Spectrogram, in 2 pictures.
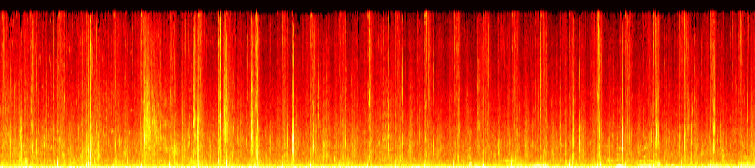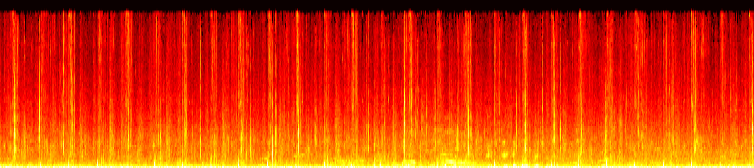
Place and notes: Spreepark, Plänterwald, Berlin, Germany - walking, asphalt road
steps, winds, people passing by
Sonopoetic paths Berlin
